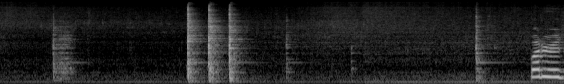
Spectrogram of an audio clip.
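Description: French toast goes into a pan with melted butter. A few sharp utensil clacks and scrapes come first, then a short burst of sizzling rises near the end. No one talks.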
